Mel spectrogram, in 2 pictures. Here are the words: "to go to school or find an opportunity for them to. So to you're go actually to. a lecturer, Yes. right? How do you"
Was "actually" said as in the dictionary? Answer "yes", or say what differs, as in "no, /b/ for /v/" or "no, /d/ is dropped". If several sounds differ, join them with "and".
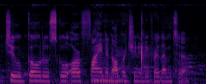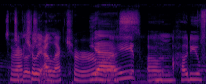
no, /l/ is dropped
